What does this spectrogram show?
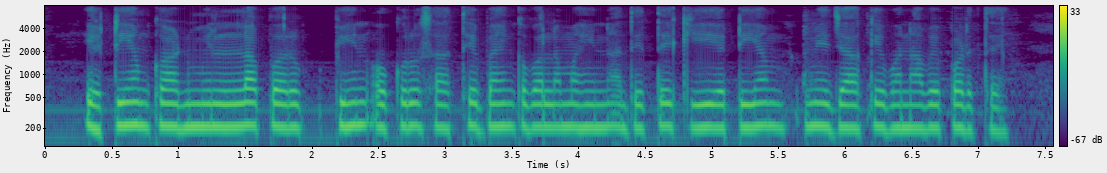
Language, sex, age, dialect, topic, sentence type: Magahi, male, 60-100, Central/Standard, banking, question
